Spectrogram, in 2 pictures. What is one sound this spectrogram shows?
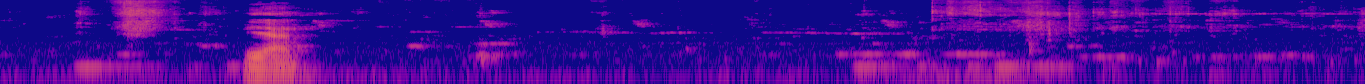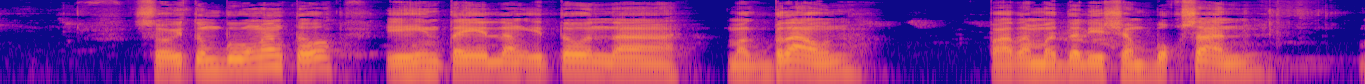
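Leaves rustle softly as a hand handles them.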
